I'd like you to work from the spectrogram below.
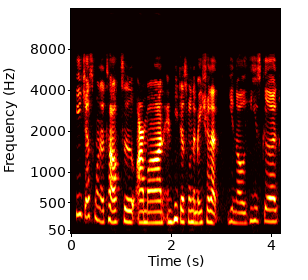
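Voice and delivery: normal talking voice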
